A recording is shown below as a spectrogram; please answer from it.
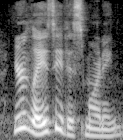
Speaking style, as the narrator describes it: laughed Mary Louise

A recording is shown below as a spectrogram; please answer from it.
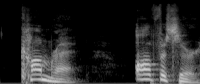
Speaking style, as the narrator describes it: he cried

